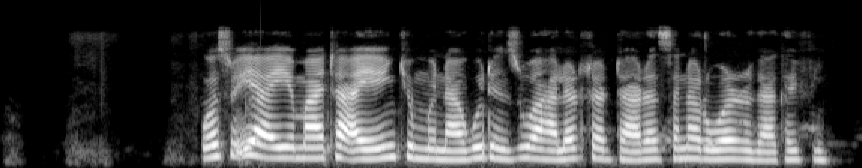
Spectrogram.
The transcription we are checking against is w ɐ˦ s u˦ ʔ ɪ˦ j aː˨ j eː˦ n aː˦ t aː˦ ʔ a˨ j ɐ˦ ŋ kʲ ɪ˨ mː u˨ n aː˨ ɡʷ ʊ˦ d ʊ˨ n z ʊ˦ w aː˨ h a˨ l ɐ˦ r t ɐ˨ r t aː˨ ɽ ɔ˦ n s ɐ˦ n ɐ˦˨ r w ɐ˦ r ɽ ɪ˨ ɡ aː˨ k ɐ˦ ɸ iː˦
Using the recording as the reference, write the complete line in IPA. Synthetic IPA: w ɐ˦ s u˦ ʔ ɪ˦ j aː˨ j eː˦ m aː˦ t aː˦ ʔ a˨ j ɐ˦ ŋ kʲ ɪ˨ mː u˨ n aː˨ ɡʷ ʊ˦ d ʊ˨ n z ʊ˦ w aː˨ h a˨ l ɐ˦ r t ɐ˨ r t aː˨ ɽ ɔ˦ n s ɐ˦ n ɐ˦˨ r w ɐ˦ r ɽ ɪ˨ ɡ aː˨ k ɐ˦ ɸ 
